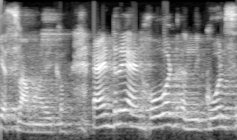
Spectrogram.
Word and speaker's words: Nicholls: वालेकुम Andre and hovered निकोल्स जो है इनका मॉडल है ये इस मॉडल को ना दो तीन नाम दिए गए हैं या निकोल्स निकोल्स मॉडल भी कहा गया नहीं निकोलस है निकोल्स है ये थोड़ा सा मैंने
